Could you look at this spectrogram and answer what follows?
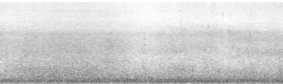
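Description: Ocean waves wash and rumble around a boat, with wind buffeting the microphone in a steady, low roar; no one speaks.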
